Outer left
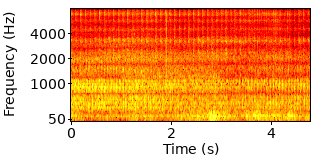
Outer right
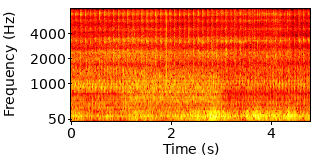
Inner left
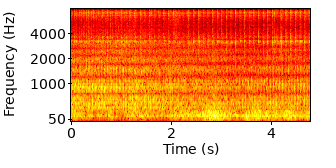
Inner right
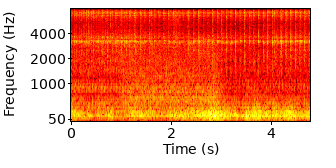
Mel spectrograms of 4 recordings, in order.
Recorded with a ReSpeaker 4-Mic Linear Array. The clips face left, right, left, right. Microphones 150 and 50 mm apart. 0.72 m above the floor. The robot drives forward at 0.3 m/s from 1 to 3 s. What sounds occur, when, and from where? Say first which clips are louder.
0.0 s a helicopter: outer left 11 dB, inner left 10 dB; 60° left (ahead or behind)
